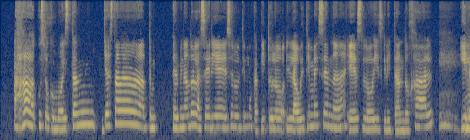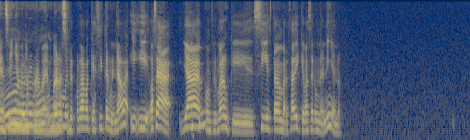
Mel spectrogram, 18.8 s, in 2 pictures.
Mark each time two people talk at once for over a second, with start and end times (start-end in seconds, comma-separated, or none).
9.3-10.8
